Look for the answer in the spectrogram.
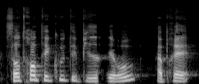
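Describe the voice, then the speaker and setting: Male podcast co-host, creaky voice, loose colloquial banter, close dry sound. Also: on the high side, a little fast, no room sound. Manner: colloquial, joking, sweary. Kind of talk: casual music podcast chat.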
